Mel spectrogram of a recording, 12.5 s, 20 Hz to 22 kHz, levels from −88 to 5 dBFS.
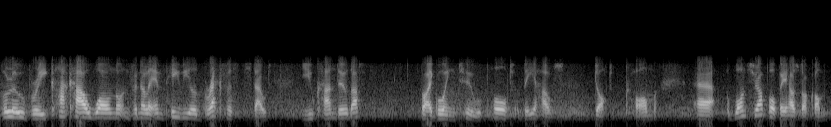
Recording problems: phone-call audio
wind in the background; faint; throughout; 20 dB below the speech

